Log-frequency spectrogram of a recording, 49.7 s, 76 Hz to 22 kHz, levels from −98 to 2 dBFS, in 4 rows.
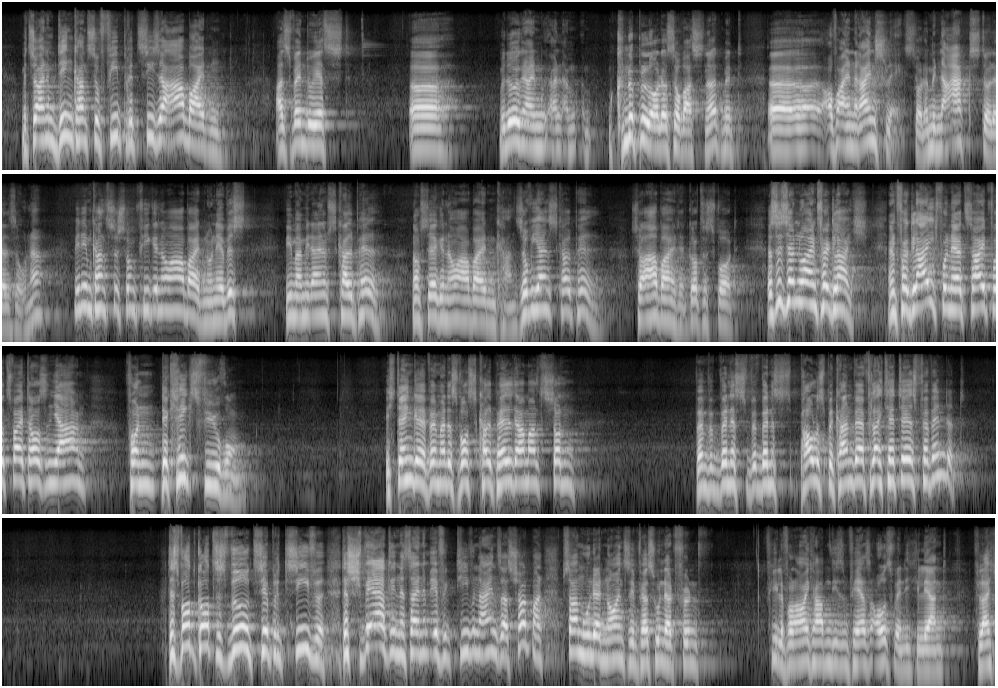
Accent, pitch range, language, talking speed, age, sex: German, 165-230 Hz, German, 150 wpm, 40-59, male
